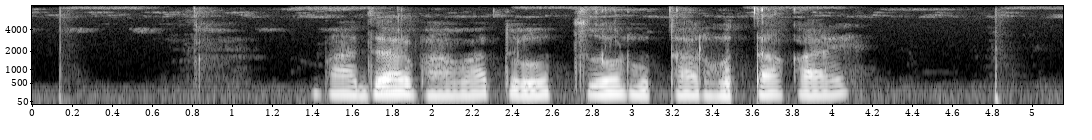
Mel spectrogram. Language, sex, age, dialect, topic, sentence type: Marathi, female, 18-24, Southern Konkan, agriculture, question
